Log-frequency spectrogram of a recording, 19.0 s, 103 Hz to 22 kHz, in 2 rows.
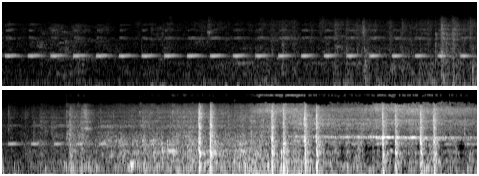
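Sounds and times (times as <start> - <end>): electric train running: 7.6 - 19.0
steady whine: 14.0 - 19.0.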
